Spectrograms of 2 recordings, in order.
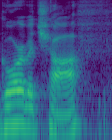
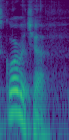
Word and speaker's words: Gorbachev: I also heard Gorbachev. – Yeah. – Which makes no sense. It's Gorbachev.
